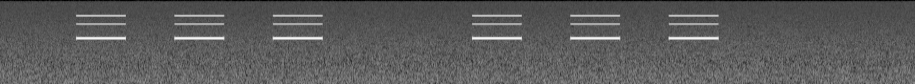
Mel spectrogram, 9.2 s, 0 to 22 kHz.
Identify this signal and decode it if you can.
Alarm pattern, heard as an alarm's beeps, played twice, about 3350 Hz. Temporal three. Smoke or fire, evacuate.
